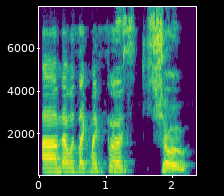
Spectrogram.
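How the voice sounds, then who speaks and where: A woman's voice: medium pitch, steady tone, slow, bright, forceful tone, low-quality recording. A South African woman comedian chatting casually about her early shows. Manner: chatty, reminiscing. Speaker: guest comedian. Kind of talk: casual chat.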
